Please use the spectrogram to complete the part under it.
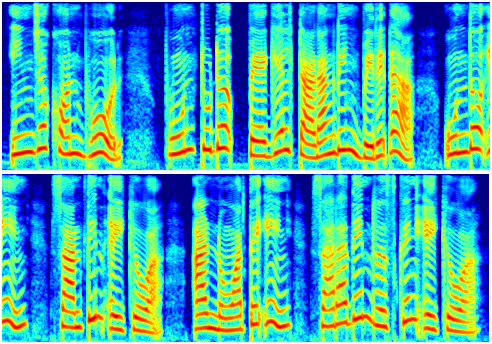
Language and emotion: Santali, happy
